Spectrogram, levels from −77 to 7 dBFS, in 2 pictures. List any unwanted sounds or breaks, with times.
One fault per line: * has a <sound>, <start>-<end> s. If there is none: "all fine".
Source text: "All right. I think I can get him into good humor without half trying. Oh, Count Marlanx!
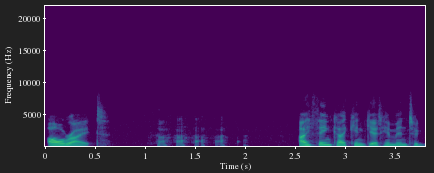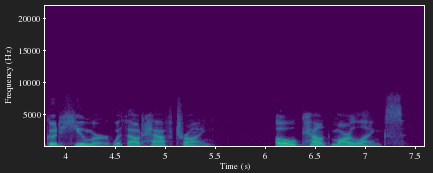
* has a laugh, 1.0-2.1 s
